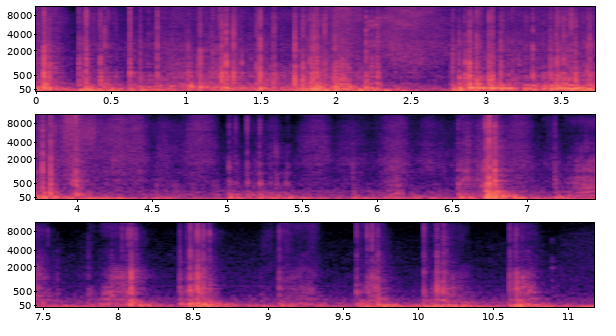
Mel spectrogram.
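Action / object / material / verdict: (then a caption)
scrape / stretched canvas on a wooden frame / canvas / none. Long fingernails on both hands scratch and tap across the surface of a stretched canvas dreamcatcher art print on its frame, held up close. A dense, dry scratching with a deep, hollow low thump fills the first few seconds, then gives way to sparser, sharper taps and short scrapes that ring only briefly on the taut canvas.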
